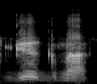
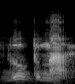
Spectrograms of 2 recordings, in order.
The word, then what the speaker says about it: gugma: For example, the word for love in Bisayan is gugma. In a language that preserves the schwa sound, it'll be pronounced gugma, but otherwise gugma.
